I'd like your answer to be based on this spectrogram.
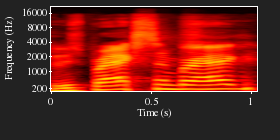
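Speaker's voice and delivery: very baffled, high, slow, totally lost tone. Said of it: "audience would be like".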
